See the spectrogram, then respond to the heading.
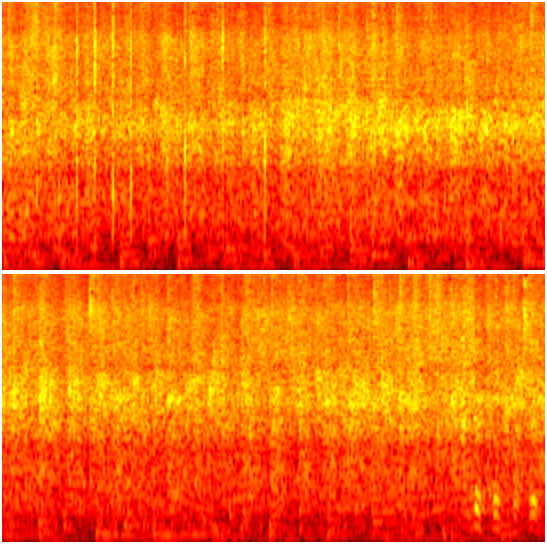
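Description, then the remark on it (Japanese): Sustained audience applause welcoming a guest at a public recording of the Hokkaido radio gospel program Yoru no Hikari, a dense, even wash of clapping that keeps going without letup for about eleven seconds, with faint voices mixed in beneath it. “全然鳴りやまない拍手が”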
